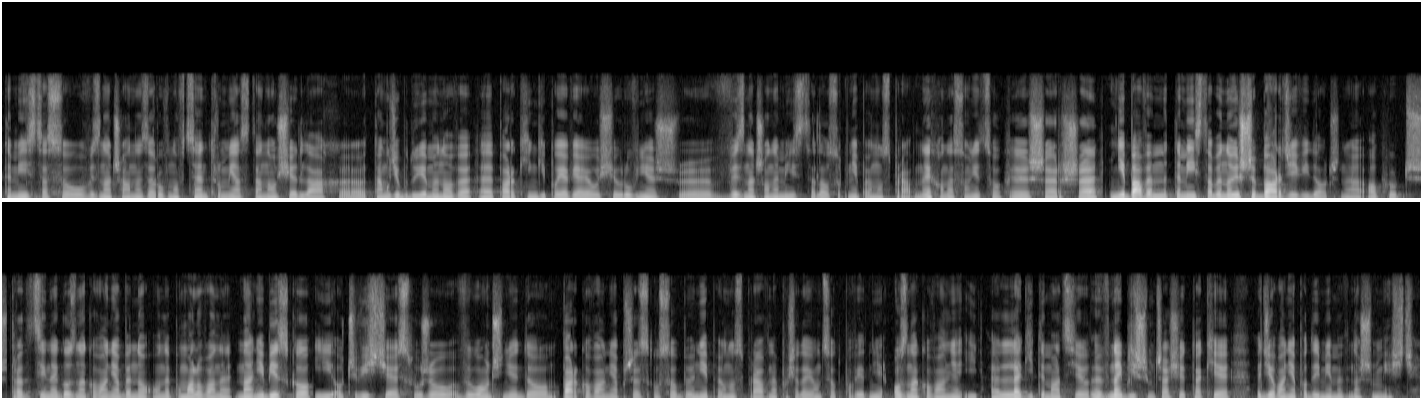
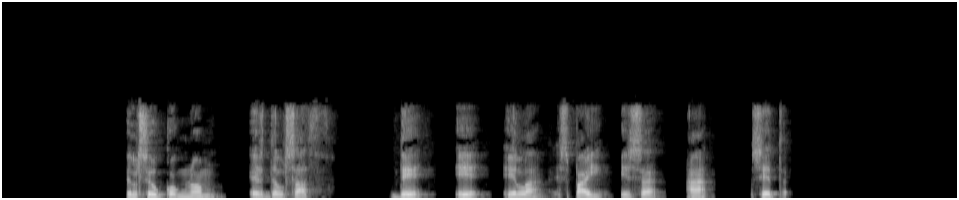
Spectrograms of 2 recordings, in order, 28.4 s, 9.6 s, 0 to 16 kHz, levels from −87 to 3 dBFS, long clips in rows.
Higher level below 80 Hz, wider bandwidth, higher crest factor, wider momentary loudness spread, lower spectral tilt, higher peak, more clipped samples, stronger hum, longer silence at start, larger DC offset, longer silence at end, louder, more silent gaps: about the same, -58 dBFS vs -62 dBFS; first, 10.5 kHz vs 8 kHz; about the same, 24 dB vs 20 dB; second, 9 LU vs 14 LU; about the same, -4.5 dB/octave vs -4.5 dB/octave; about the same, -2 dBFS vs -2 dBFS; neither; neither; second, 0 s vs 1.25 s; neither; second, 0 s vs 1.7 s; second, -26 LUFS vs -22 LUFS; second, none vs 2.25-2.47 s, 3.37-3.87 s, 4.35-4.53 s, 4.91-5.01 s, 6.12-6.18 s, 6.65-6.84 s, 7.14-7.49 s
